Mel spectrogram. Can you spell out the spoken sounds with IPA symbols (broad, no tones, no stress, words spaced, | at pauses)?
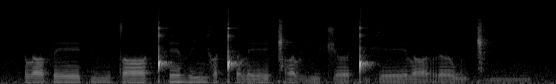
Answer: lʌːθeːk͡piː tʌː ǃʰe ðiɲɣʌ ǃʰəleːɡ͡ǁʌːl ɣi t͡ʃəːɡ͡ǃi xeː lʌːrəːwi ɡ͡ǁiː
